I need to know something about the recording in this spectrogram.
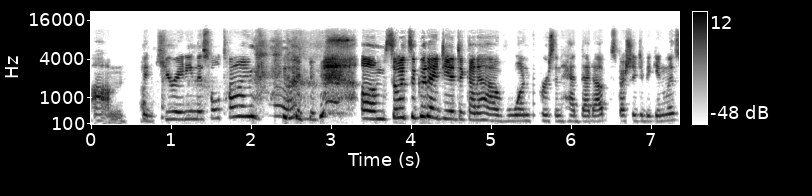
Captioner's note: starts laughing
